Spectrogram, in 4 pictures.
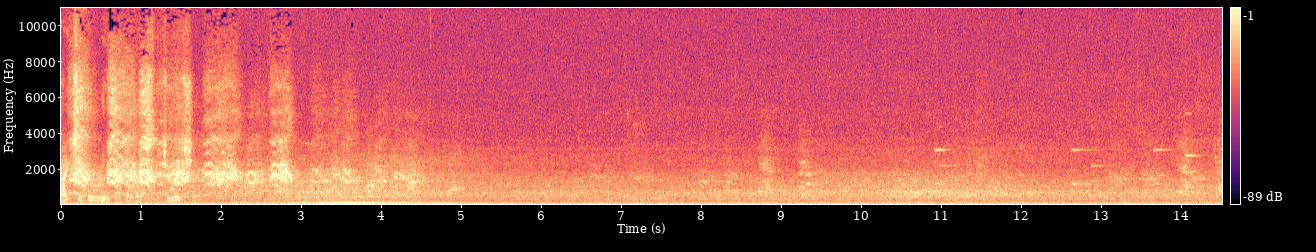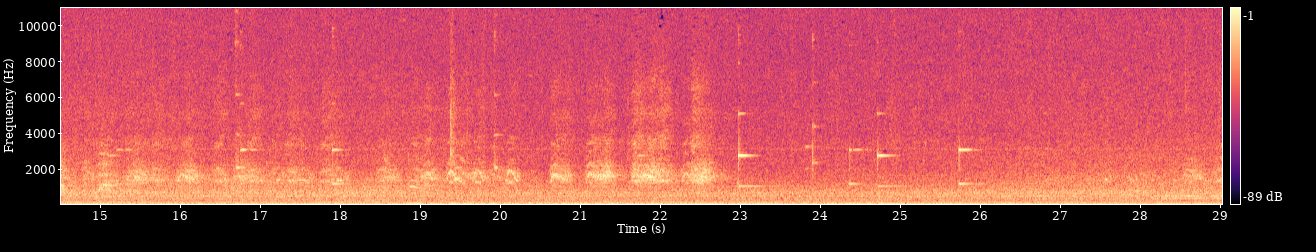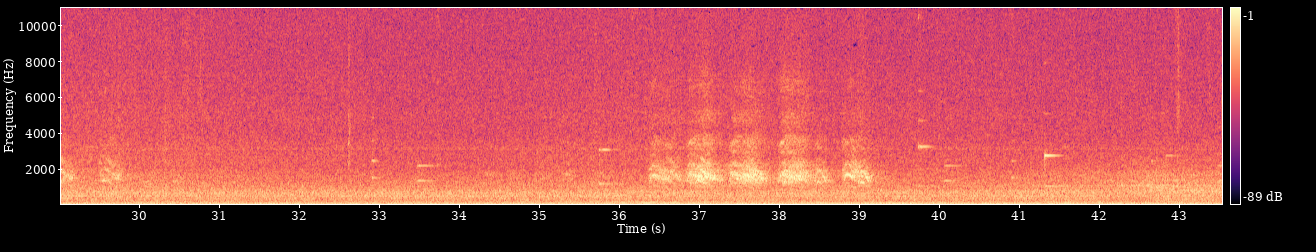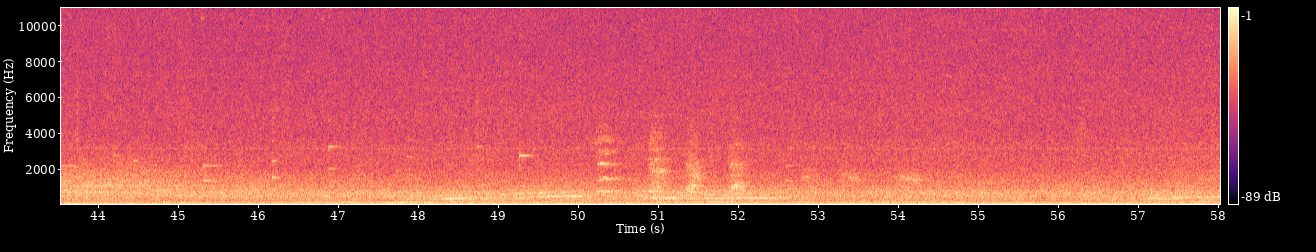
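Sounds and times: harsh repeated bird calls: 0.0 - 4.7, 13.1 - 22.9, 27.9 - 29.9, 36.4 - 39.3.

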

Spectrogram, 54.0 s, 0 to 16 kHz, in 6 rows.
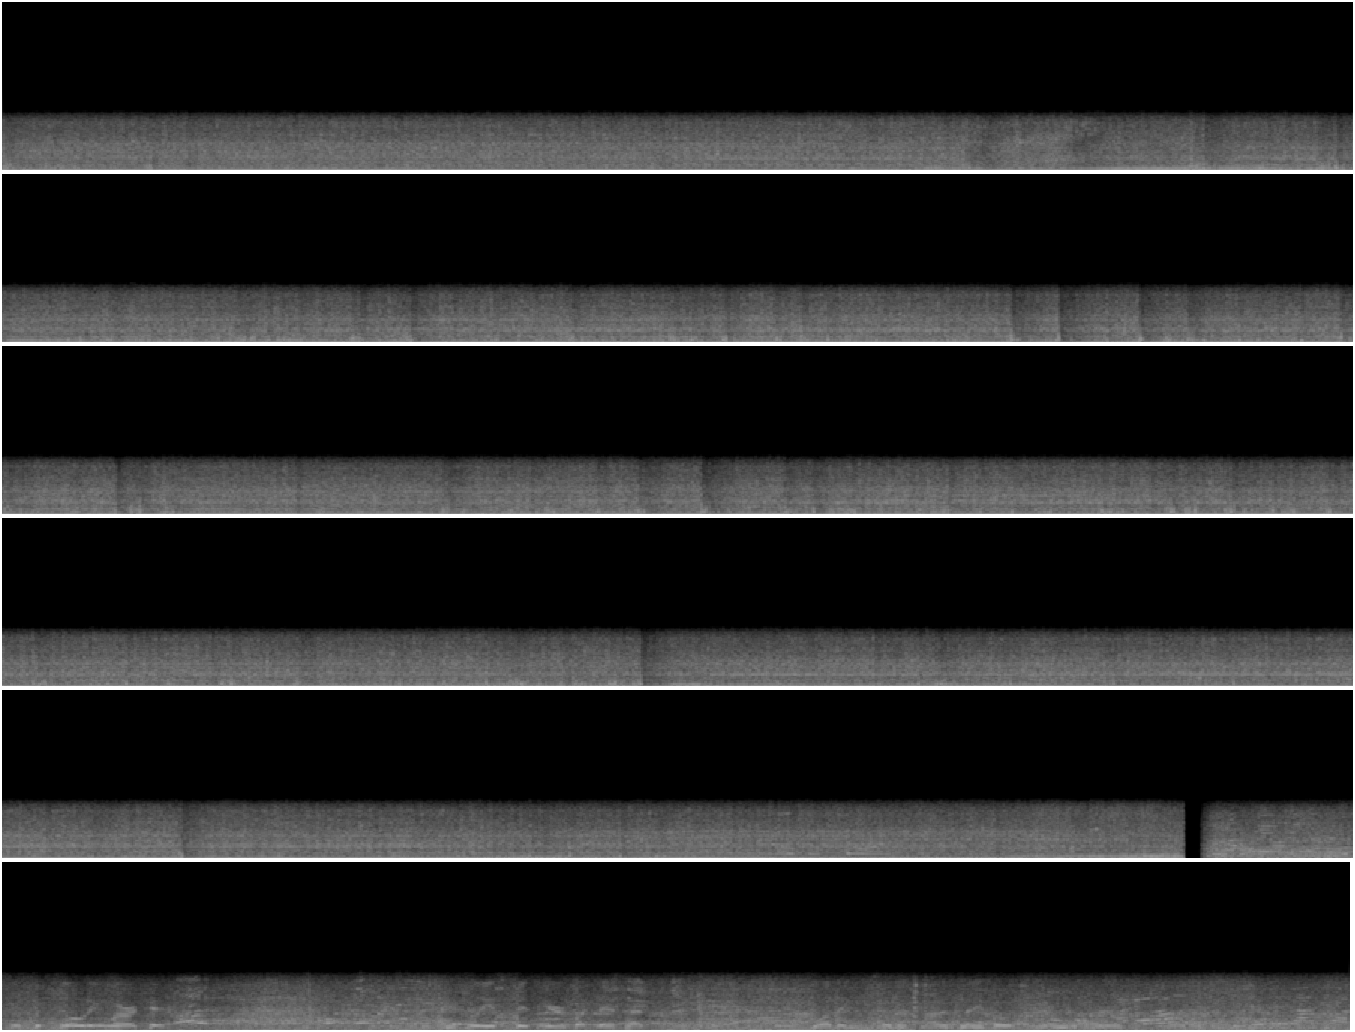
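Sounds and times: boat engine drone: 0.0 - 54.0.

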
